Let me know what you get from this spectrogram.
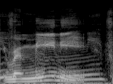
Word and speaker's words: Remini: Leah Remini? – Remini.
